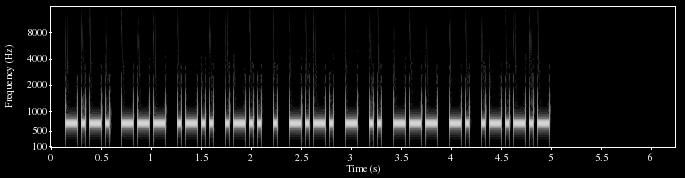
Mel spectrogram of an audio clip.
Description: Morse code, heard as a keyed tone, about 30 wpm, 700 Hz. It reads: COLLECTION.
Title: Sentences from Top 1200 Words 30wpm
